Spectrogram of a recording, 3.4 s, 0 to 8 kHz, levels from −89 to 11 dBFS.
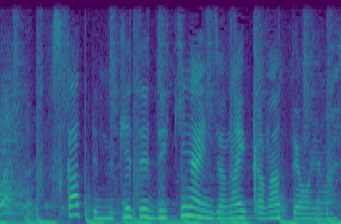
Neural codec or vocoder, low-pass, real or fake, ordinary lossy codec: none; none; real; none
